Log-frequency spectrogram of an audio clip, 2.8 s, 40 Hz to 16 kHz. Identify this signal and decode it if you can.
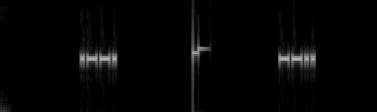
Morse code, heard as a keyed tone, about 50 wpm, 700 Hz. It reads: P Z
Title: Single Letters - Rapid-Fire 50wpm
